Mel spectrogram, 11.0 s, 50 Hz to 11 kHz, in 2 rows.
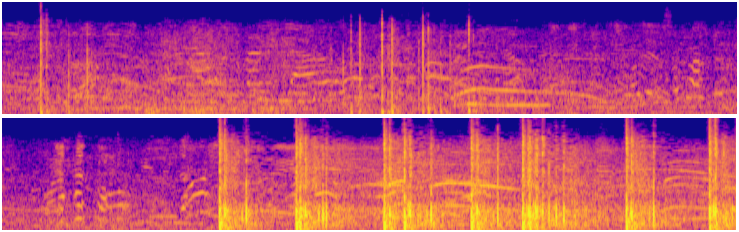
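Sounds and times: fireworks bangs and crackles: 0:00.1 - 0:01.6, 0:02.4 - 0:03.8, 0:07.0 - 0:11.0.

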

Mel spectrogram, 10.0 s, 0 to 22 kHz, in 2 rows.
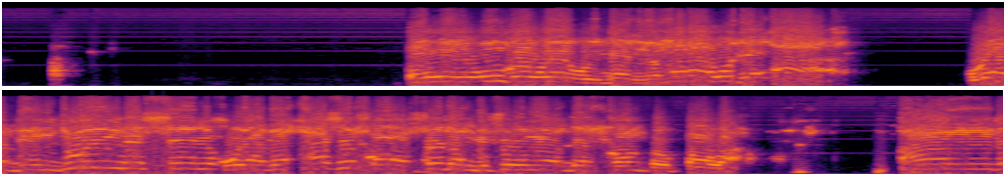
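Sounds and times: electronic tone on telephone line: 0:00.0 - 0:10.0.

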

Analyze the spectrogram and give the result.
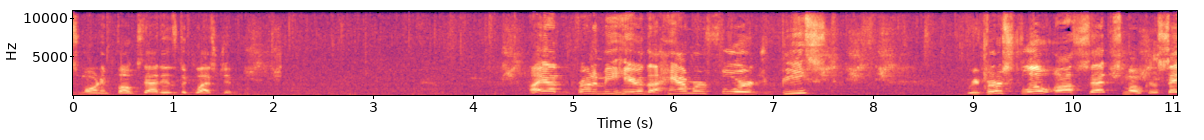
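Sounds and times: low rumble of thunder: 0:00.0 - 0:09.3
steady rain: 0:00.0 - 0:11.0.

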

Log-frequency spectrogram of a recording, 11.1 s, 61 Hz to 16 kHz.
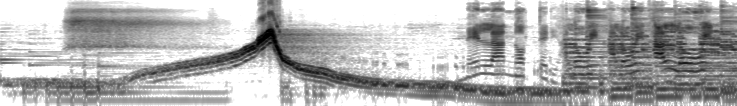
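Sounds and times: synthesizer pitch sweep: 0:00.0 - 0:11.0
band backing music: 0:08.4 - 0:11.0.

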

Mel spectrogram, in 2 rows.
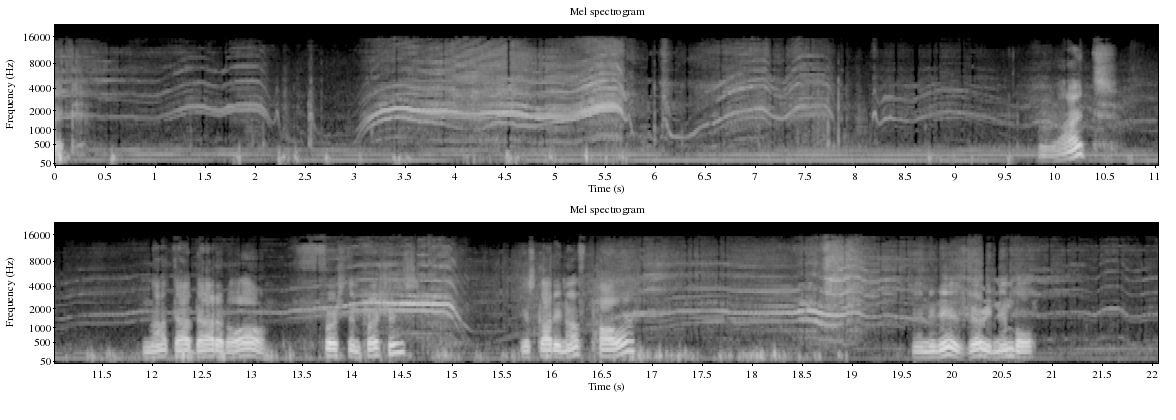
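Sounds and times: low electrical hum: 0:00.0 - 0:22.0
quadcopter motors whining: 0:00.0 - 0:22.0.

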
